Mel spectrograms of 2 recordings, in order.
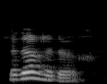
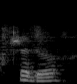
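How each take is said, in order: First: A louder, gushing "j'adore, j'adore"; excited j'adore. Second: Said in the usual way. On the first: Real, not acted. A louder repeat to viewers, gushing over the cute card holder. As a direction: blurt it out in real delight.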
